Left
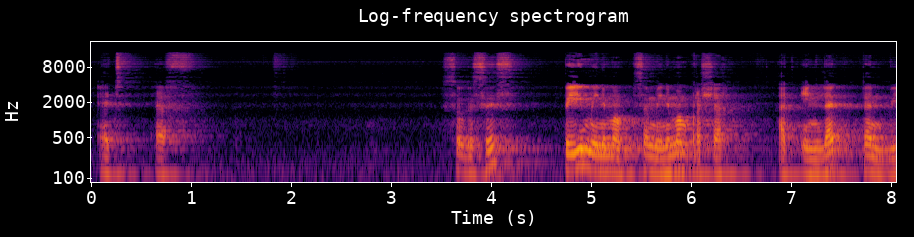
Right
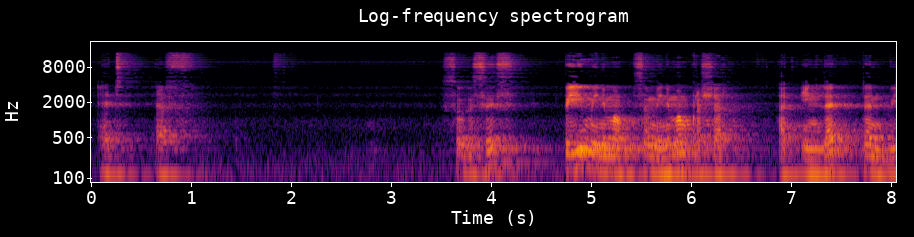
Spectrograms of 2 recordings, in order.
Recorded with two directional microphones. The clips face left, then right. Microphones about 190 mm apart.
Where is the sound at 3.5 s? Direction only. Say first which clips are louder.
Left 4 dB; 30° left (ahead or behind).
